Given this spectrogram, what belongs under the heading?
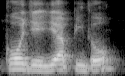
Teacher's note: cuando el niño dice coye yá pido su lengua no vibra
